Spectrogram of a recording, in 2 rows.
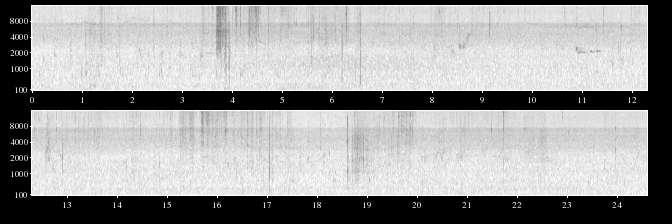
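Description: Quiet outdoor ambience: a low steady hiss with scattered crackles and rustles, the loudest about 4 seconds in and again near 19 seconds. There are a couple of faint, short high chirps in the middle.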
